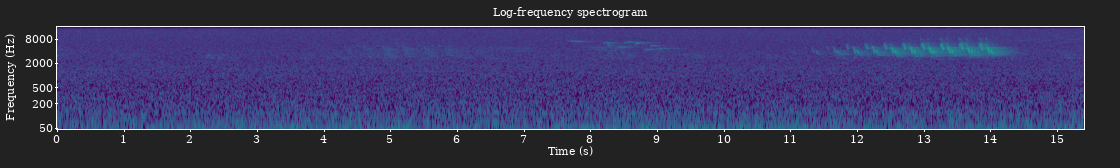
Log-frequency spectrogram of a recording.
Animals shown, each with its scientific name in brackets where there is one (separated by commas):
Blackburnian Warbler (Setophaga fusca), Ovenbird (Seiurus aurocapilla), Brown Creeper (Certhia americana), Red-eyed Vireo (Vireo olivaceus)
